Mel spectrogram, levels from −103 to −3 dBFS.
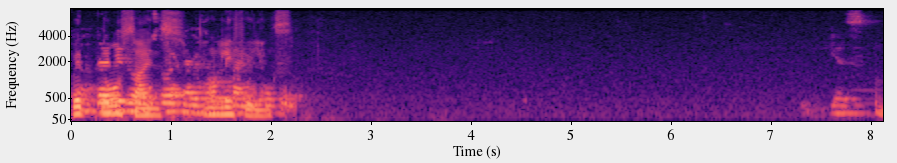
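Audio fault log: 0.00–0.11 s, 0.82–0.90 s, 1.08–1.15 s and 1.93–2.02 s, speech suppressed in double talk: the speech briefly sinks in level, each time for a tenth of a second or less. The first dip is the deepest, about 10 dB, and the later three are shallower, about 5 dB. These are likely moments when the far side was talking at the same time, so the echo canceller could not tell this speech from loudspeaker echo and turned everything down.
1.03–1.37 s and 2.08–2.31 s, echo leak: a faint, delayed copy of the speech trails behind it, about 20 dB quieter than the main signal and lagging by roughly 0.35 s, heard as a ghost in short stretches. The likely cause is a far end playing the call on a loudspeaker whose echo canceller let part of its microphone pickup through, sending this speech back into the call.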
